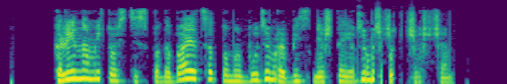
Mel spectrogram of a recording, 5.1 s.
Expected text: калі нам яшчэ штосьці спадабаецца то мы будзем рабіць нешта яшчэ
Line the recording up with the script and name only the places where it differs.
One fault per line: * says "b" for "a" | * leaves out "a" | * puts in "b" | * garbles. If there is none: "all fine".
* leaves out "яшчэ"
* garbles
